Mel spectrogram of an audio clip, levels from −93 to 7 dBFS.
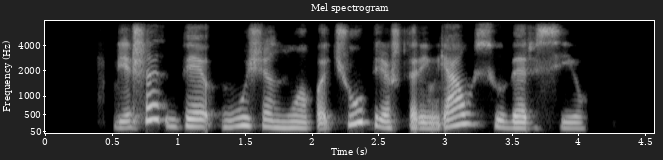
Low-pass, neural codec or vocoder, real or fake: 7.2 kHz; autoencoder, 48 kHz, 32 numbers a frame, DAC-VAE, trained on Japanese speech; fake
